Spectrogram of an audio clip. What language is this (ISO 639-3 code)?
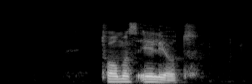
uzb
